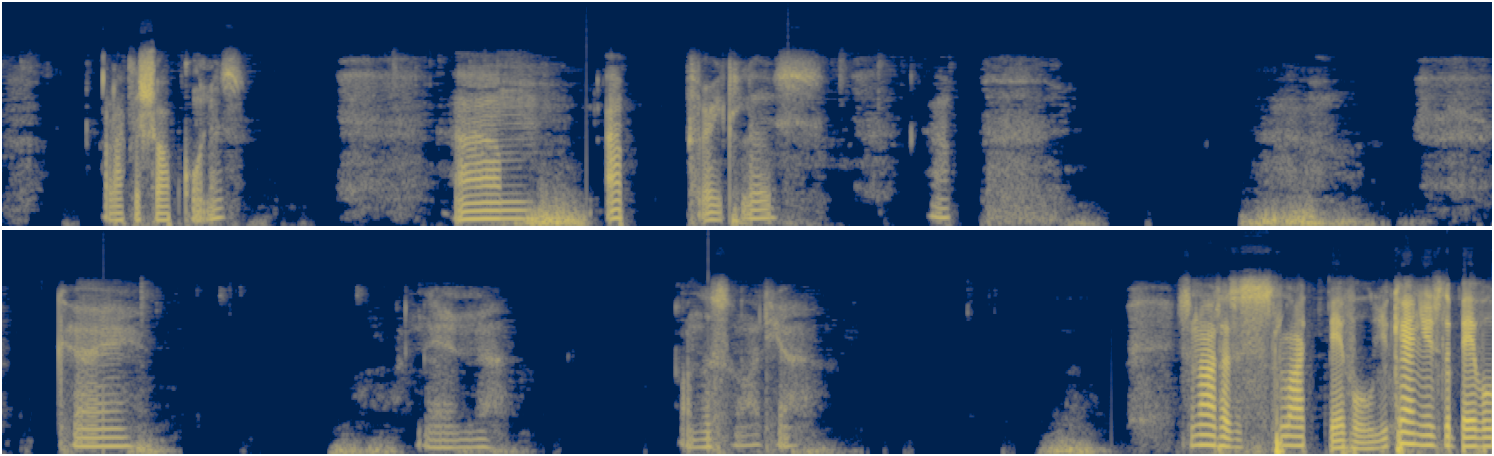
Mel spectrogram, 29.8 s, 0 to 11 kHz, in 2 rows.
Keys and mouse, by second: 0.3 middle click, 0.9 ctrl+r, 4.1 click, 4.7-6.5 middle drag, 5.3 ctrl+r, 8.5 click, 8.9 ctrl+r, 16.4 click, 17.1-19.1 middle drag, 19.1 ctrl+e, 20.2-23.0 middle drag, 23.0 ctrl+r, 28.2 click, 28.7-29.8 middle drag.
